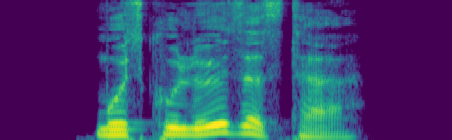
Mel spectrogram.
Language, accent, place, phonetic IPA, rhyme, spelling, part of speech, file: German, Germany, Berlin, [mʊskuˈløːzəstɐ], -øːzəstɐ, muskulösester, adjective, De-muskulösester.ogg
- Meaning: inflection of muskulös: 1. strong/mixed nominative masculine singular superlative degree 2. strong genitive/dative feminine singular superlative degree 3. strong genitive plural superlative degree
